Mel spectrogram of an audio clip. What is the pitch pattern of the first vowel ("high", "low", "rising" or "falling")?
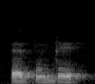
low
